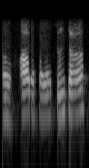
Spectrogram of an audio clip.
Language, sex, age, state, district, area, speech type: Nepali, female, 45-60, West Bengal, Darjeeling, rural, conversation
